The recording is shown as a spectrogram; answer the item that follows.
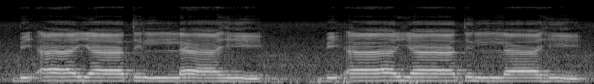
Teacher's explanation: حمزے کے اوپر بھی کھڑی زبر ہے، یا کے اوپر بھی، دونوں کو آپ نے لمبا کرنا ہے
